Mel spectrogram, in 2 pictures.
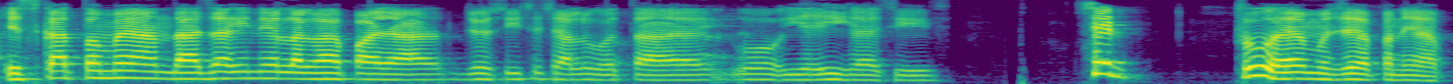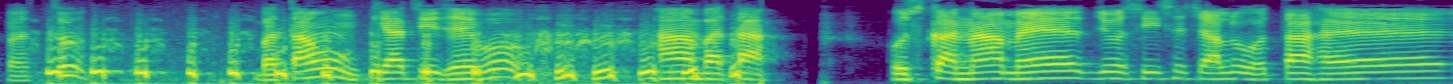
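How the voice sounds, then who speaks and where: A woman's voice: medium pitch, unhurried, pushed and bright, smooth. A woman voicing cheeky, bickering village boys in a comic cartoon.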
